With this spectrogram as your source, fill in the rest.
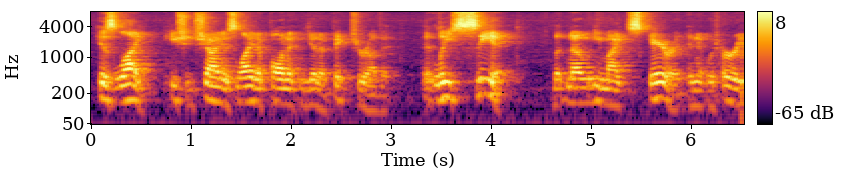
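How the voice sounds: Ordinary pitch variation throughout a natural reading voice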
